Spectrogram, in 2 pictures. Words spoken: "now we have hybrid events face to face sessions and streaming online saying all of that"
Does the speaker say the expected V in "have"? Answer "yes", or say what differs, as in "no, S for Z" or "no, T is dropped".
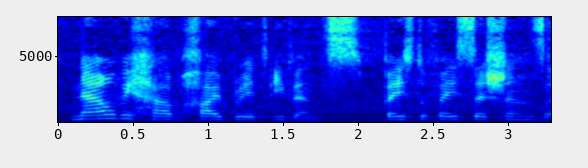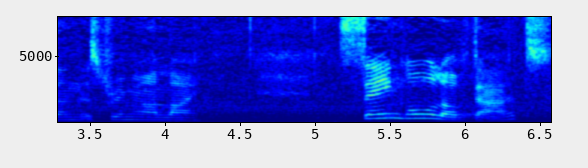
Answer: yes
